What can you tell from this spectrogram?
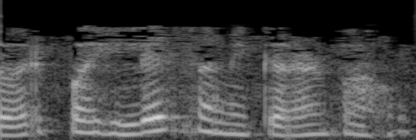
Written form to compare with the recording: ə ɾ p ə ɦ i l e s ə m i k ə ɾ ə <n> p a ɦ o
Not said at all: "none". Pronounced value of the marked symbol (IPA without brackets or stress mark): ɳ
